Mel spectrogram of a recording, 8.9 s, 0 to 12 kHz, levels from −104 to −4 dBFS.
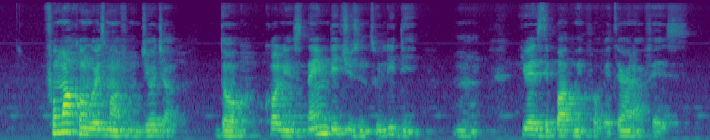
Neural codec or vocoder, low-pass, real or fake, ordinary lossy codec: none; 10.8 kHz; real; none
